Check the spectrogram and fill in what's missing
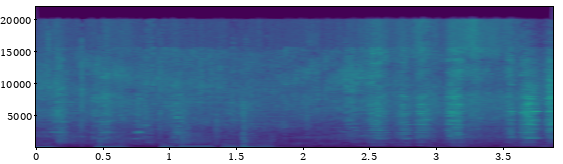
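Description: Burger patties sear on a hot griddle, with a steady broadband sizzle throughout and a few low pressing or scraping thumps in the first two seconds.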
